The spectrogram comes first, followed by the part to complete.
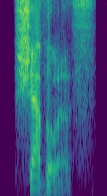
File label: "Shavuoth", British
